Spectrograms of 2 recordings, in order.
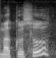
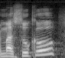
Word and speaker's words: Makoso: nom mais je m'appelle makoso et comme à l'école mes amis avaient souvent du mal à bien prononcer mon nom c'est-à-dire au lieu de dire makoso certains m'appelai masoko ah il y a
